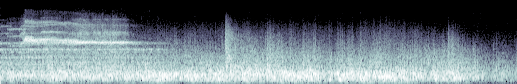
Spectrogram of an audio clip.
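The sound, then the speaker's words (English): A loud, continuous storm rumble fills the whole recording, with a sharp thunder crack near the middle. A sustained organ-like tone rings briefly at the start. No one speaks. “Can they hear the storm or what?”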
